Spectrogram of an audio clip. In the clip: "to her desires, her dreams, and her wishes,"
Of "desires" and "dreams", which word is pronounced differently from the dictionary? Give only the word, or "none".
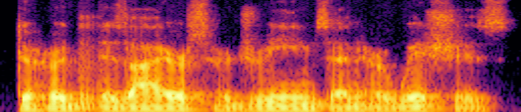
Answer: none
